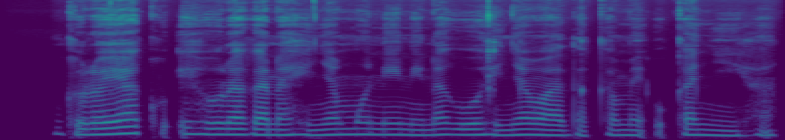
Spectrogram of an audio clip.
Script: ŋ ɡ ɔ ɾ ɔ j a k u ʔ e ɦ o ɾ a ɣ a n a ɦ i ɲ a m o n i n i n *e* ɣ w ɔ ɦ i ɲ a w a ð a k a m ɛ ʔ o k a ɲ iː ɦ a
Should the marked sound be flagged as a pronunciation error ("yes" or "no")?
yes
